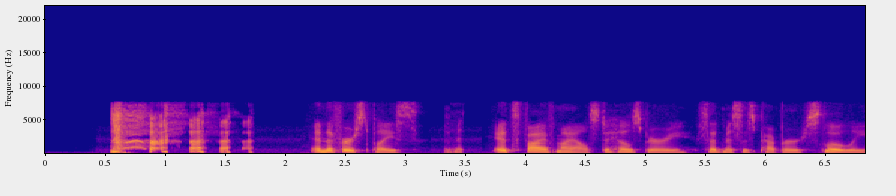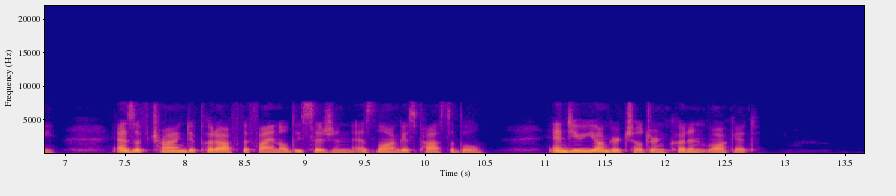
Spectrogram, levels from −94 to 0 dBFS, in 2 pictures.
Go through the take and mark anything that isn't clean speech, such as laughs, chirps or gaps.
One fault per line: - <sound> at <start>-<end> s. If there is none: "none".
- laugh at 0.5-1.8 s
- laugh at 3.3-3.5 s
